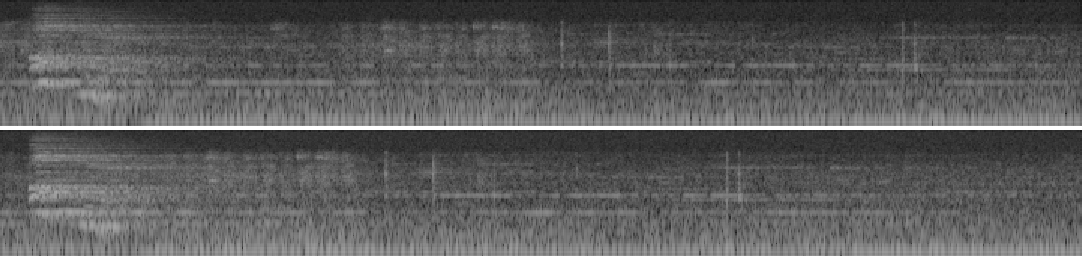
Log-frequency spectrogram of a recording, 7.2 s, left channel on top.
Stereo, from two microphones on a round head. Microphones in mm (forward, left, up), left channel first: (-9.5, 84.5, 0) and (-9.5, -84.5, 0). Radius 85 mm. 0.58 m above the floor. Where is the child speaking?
45° right (ahead or behind), 2 m.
